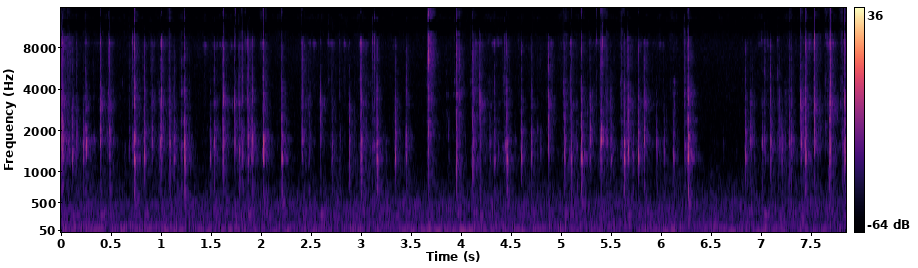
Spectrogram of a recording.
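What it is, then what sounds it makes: Plastic mechanical keyboard being typed on. Fingertips type steadily on the plastic keycaps of a Keychron K6 compact RGB-backlit mechanical keyboard in the dark. The result is a rapid, even stream of short, crisp clicks and clacks, each dying away almost instantly, over a steady low background hum.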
